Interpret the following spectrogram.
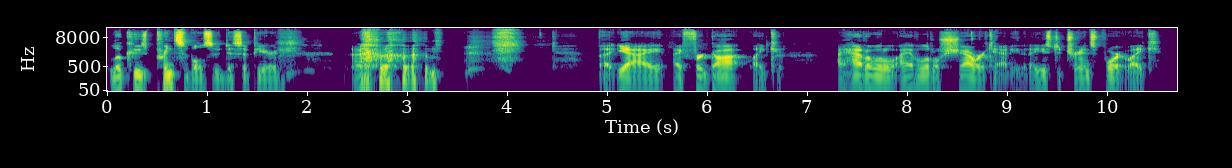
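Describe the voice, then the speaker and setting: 洞窟のような反響の中で話す低い声の若い男性. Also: male voice, low-pitched, moderate pace, a bit bright. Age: young adult. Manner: rambling and self-deprecating, laughs often. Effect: cave-like echo from a bare-walled room. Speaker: podcast co-host. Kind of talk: casual chat. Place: sparsely furnished campus apartment room.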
